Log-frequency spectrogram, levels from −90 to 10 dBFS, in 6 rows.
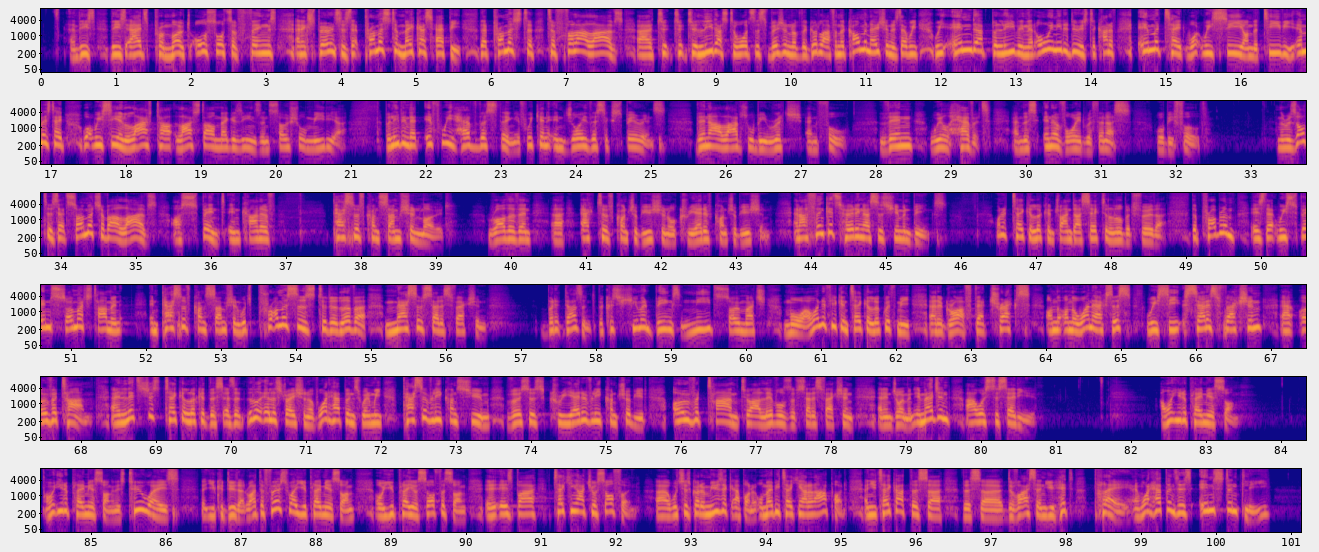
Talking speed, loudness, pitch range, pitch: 195 wpm, -20 LUFS, 180-230 Hz, 200 Hz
